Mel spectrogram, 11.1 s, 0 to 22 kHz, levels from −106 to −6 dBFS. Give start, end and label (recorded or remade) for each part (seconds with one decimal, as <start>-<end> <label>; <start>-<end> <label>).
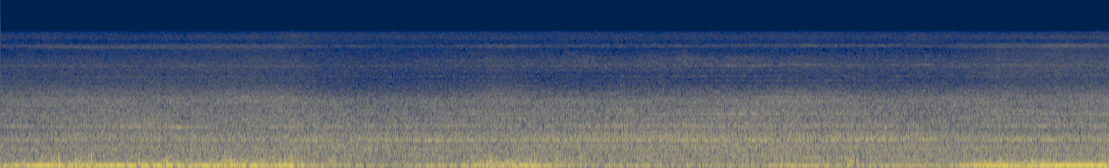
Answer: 0.0-11.1 recorded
